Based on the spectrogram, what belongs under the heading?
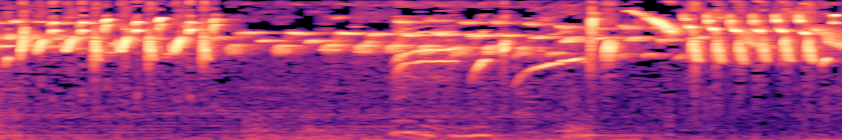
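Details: Migratory goldfinch song of quick bright twitters, a few slurred whistles in the middle, then another burst of rapid chirping notes.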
